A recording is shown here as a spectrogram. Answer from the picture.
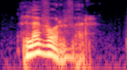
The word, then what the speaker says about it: Leworwer: Natomiast teraz jeszcze ostatni utwór na tej płycie Hani Rybki, płycie i to, który nazywa się Leworwer. Niech Państwo zwrócą uwagę, to nie jest błąd w wymowie. Tak właśnie się nazywa. Leworwer.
